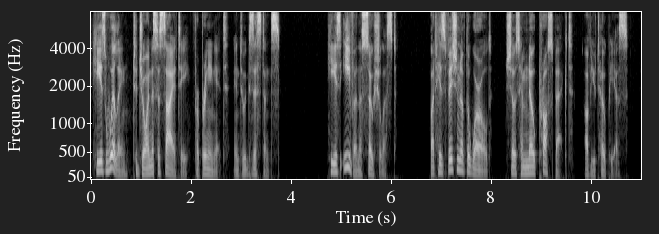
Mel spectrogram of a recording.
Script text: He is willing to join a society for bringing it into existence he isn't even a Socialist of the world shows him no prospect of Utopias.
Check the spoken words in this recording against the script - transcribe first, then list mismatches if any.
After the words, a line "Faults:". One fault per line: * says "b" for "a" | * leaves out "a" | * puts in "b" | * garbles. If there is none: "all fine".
He is willing to join a society for bringing it into existence he is even a Socialist but his vision of the world shows him no prospect of Utopias.
Faults:
* says "is" for "isn't"
* puts in "but his vision"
